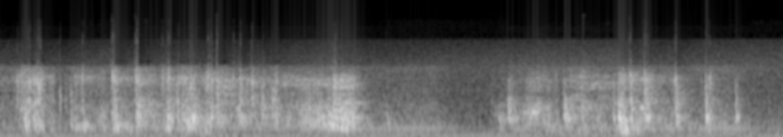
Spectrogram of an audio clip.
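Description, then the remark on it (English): A FedEx delivery person knocks at the front door of a home: a long run of rapid, sharp raps, a short pause, then another insistent burst of knocking. No one speaks. “Oh, it's my front door.”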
